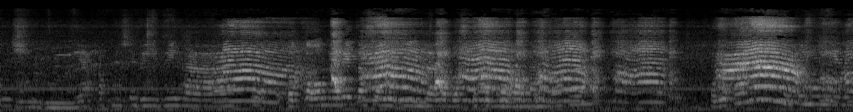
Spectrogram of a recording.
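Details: Full-term newborn girl after normal vaginal delivery in a delivery room: loud, repeated high-pitched wails shortly after birth with soft adult voices nearby; a vigorous healthy newborn cry.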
